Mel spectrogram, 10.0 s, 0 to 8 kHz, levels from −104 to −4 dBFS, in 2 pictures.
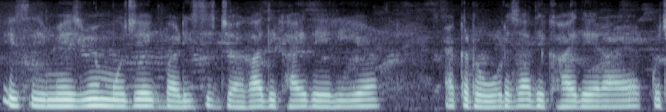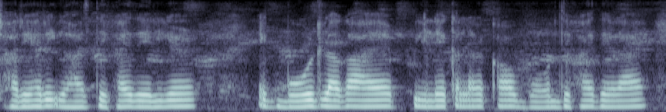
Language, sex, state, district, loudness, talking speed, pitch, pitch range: Hindi, female, Bihar, Madhepura, -25 LUFS, 230 wpm, 165 Hz, 160-170 Hz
